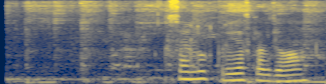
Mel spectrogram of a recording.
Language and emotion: Russian, neutral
